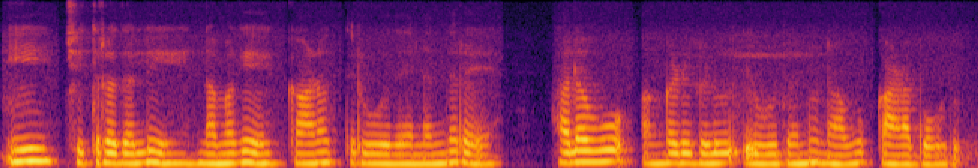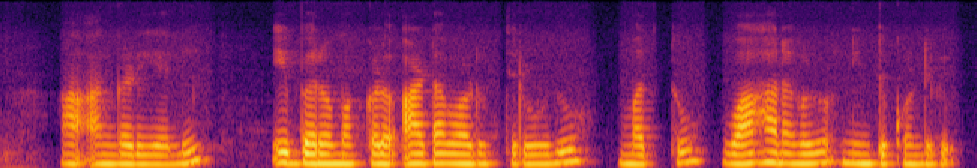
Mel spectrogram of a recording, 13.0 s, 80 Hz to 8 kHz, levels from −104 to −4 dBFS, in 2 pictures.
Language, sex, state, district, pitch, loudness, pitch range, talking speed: Kannada, female, Karnataka, Gulbarga, 170 Hz, -19 LUFS, 165-185 Hz, 85 wpm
